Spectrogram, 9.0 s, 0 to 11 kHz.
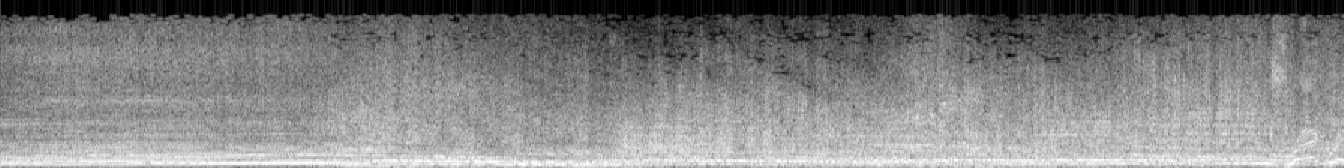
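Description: Late-1990s NASCAR Southwest Tour race cars, with the loud, sustained engine roar of several cars passing close together on an oval on the final lap, shifting in pitch, while a commentator talks over the noise throughout.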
